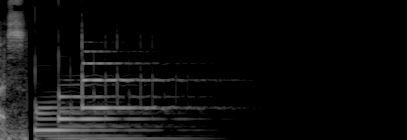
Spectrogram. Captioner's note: electronic dings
